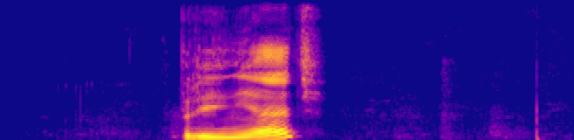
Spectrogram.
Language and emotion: Russian, neutral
